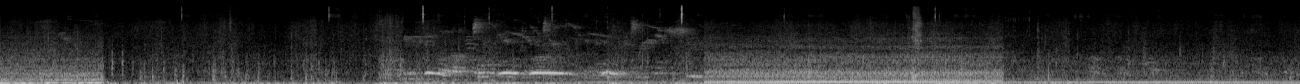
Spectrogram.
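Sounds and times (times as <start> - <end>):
steady engine hum: 0.0 - 1.1, 4.4 - 13.0
small birds chirping: 0.0 - 2.4, 3.5 - 13.0
bird cooing: 4.1 - 7.1.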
